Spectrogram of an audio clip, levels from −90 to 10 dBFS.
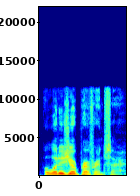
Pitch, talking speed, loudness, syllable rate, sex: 130 Hz, 225 wpm, -14 LUFS, 7.0 syllables/s, male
